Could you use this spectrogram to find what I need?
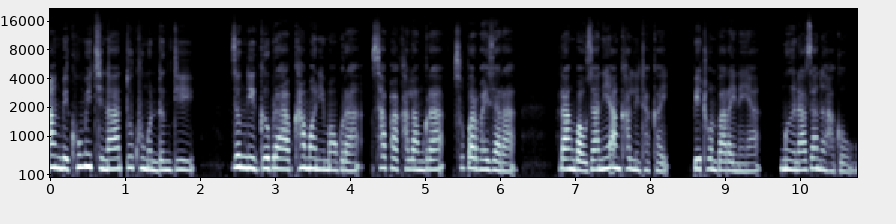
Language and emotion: Bodo, sad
